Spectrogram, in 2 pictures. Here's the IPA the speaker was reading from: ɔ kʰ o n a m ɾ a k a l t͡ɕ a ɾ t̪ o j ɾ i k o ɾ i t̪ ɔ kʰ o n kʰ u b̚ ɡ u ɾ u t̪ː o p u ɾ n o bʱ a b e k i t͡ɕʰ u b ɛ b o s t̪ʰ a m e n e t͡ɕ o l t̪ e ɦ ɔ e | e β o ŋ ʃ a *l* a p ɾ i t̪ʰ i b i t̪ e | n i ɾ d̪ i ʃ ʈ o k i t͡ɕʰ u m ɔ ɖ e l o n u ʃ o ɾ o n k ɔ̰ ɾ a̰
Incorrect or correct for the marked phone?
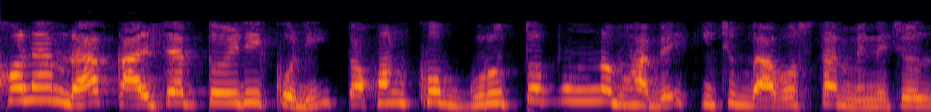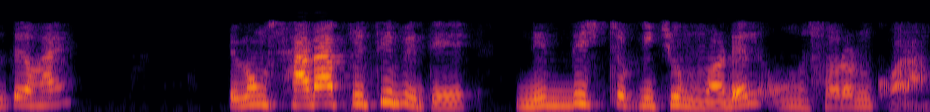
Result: incorrect: ɾ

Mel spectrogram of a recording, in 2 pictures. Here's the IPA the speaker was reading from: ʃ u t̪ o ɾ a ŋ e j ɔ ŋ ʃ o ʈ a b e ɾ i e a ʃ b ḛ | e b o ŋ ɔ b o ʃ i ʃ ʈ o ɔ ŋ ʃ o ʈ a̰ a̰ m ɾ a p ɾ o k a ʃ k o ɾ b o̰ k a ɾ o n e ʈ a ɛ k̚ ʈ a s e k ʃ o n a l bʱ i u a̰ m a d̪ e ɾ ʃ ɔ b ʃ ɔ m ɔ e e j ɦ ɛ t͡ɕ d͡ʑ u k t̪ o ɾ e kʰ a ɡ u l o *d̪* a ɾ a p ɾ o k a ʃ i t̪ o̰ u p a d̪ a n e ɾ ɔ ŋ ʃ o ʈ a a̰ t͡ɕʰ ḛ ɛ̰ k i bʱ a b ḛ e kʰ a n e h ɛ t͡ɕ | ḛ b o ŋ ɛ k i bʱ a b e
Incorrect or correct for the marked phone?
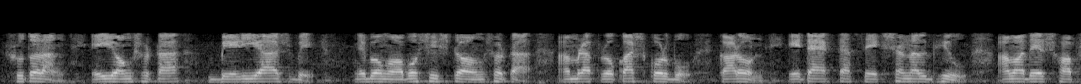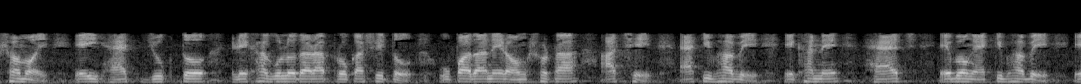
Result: correct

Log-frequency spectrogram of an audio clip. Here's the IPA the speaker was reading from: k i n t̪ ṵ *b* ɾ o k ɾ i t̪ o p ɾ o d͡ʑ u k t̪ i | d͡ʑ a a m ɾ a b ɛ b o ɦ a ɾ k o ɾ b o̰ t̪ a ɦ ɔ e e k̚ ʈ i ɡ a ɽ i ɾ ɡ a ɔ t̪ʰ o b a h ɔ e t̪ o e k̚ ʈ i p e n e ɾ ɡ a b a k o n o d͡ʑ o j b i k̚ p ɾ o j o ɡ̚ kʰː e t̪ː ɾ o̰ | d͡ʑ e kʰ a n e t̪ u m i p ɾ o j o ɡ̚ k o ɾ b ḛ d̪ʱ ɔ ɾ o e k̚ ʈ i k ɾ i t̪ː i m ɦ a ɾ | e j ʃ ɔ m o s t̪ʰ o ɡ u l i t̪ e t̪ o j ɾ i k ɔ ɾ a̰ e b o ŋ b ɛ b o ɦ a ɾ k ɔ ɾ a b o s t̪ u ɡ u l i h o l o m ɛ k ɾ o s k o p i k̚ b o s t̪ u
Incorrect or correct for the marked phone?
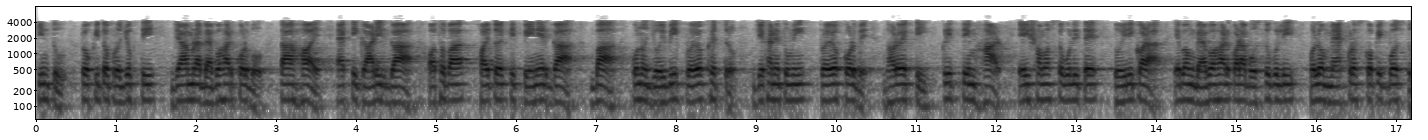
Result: incorrect: p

